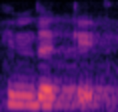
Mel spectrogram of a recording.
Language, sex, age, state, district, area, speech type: Kannada, female, 18-30, Karnataka, Mysore, urban, read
